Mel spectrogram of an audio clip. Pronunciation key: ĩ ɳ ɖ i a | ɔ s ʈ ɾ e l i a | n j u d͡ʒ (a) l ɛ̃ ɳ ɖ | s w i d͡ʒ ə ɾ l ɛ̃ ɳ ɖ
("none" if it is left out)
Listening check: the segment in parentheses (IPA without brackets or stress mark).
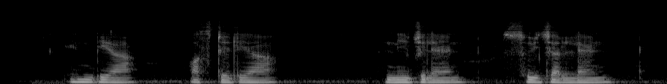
i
